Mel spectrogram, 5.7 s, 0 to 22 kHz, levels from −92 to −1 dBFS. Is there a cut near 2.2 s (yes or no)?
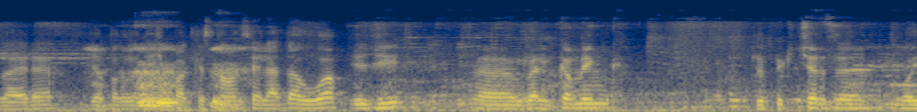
yes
